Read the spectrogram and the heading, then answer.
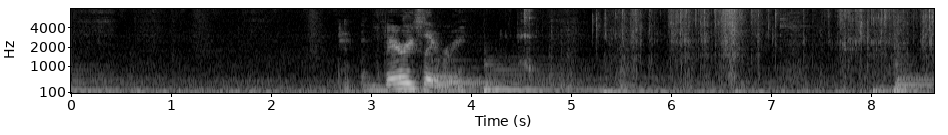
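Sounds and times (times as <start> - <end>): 
speech: 3.0 - 4.2
rice cake with soy sauce being crunched and chewed: 4.5 - 8.6.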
